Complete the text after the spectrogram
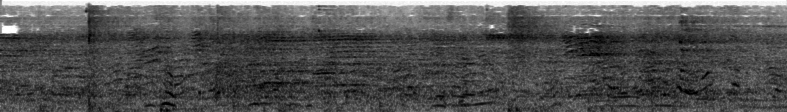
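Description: A volleyball is struck by players' hands.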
